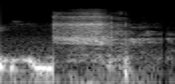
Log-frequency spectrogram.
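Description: Pigeons in a fancy pigeon loft give a short low coo and then a brief burst of higher airy sound, with no talking.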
